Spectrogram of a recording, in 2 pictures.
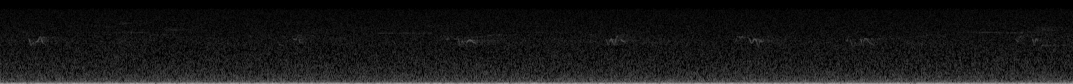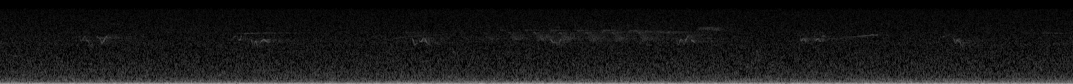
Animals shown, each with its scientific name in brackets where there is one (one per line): Red-eyed Vireo (Vireo olivaceus)
Ovenbird (Seiurus aurocapilla)
Eastern Wood-Pewee (Contopus virens)
Black-throated Green Warbler (Setophaga virens)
